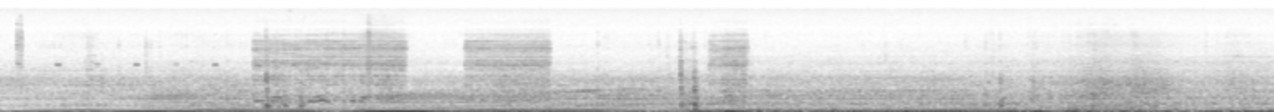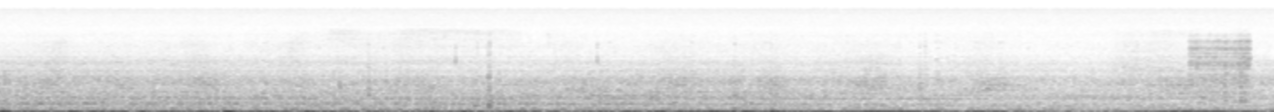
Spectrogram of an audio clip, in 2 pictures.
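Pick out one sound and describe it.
Tyres roll on a damp road.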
